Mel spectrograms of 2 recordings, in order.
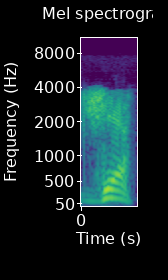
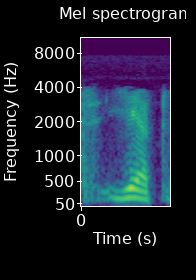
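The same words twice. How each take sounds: First: The name is pronounced the English way. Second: The name is pronounced the Dutch way. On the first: The speaker calls it wrong. "people would pronounce it Jet" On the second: The speaker calls it right. "her nickname in Dutch would would be Jet"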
